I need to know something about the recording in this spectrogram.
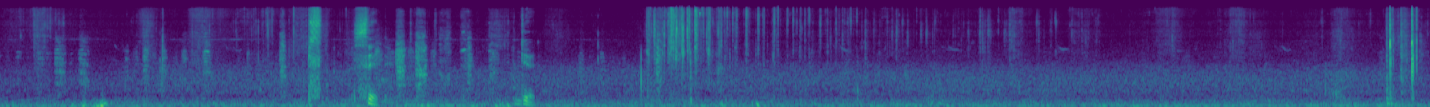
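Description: A dog whimpering briefly among short spoken commands. About seven seconds in there is a short rustle, then a steady faint outdoor hiss.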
